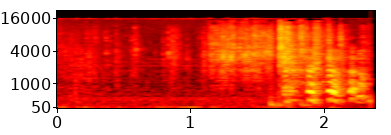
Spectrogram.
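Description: Paper rustling and crinkling as it is handled, starting about a second in and growing busier near the end.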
